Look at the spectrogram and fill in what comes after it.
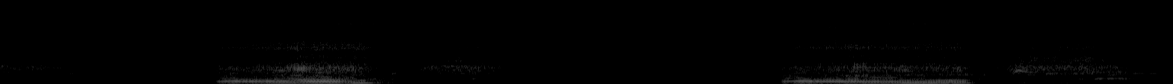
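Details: Sleeping girl snoring, with bruxism also noted: two loud rattling snores on inhaling, each followed by a softer breath out, separated by quiet pauses.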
